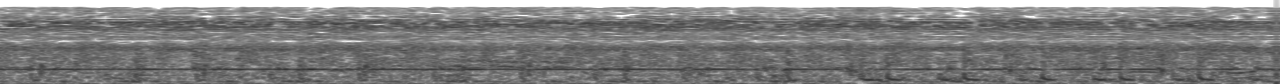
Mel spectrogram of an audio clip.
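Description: Kirtan ensemble playing: a khol barrel drum beaten in a fast, dense rhythm with small hand cymbals ringing above it and a steady held tone underneath.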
